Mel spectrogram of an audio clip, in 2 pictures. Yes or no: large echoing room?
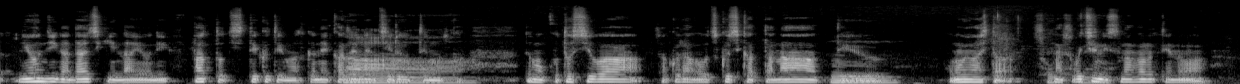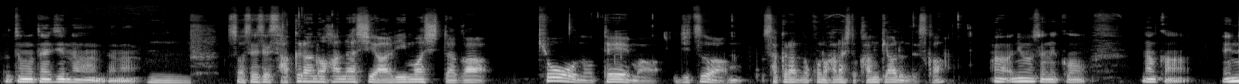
no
